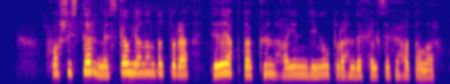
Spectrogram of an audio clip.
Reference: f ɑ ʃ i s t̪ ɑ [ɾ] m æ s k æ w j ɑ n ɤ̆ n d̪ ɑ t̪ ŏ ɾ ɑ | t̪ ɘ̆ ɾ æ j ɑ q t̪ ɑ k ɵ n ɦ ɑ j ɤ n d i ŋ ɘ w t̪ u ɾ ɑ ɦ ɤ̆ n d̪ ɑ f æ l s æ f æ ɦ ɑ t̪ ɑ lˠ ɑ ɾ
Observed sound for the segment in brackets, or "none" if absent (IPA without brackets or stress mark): ɾ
